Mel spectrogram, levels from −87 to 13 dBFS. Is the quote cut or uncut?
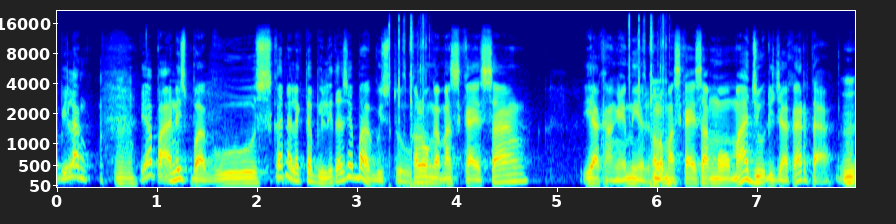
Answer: cut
